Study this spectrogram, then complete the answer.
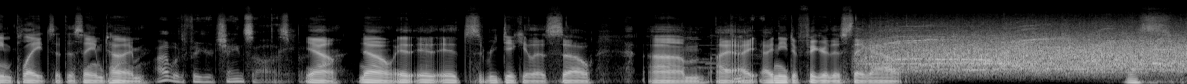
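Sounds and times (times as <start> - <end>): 
speech: 0.0 - 9.4, 11.2 - 11.6
applause: 8.5 - 11.8.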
